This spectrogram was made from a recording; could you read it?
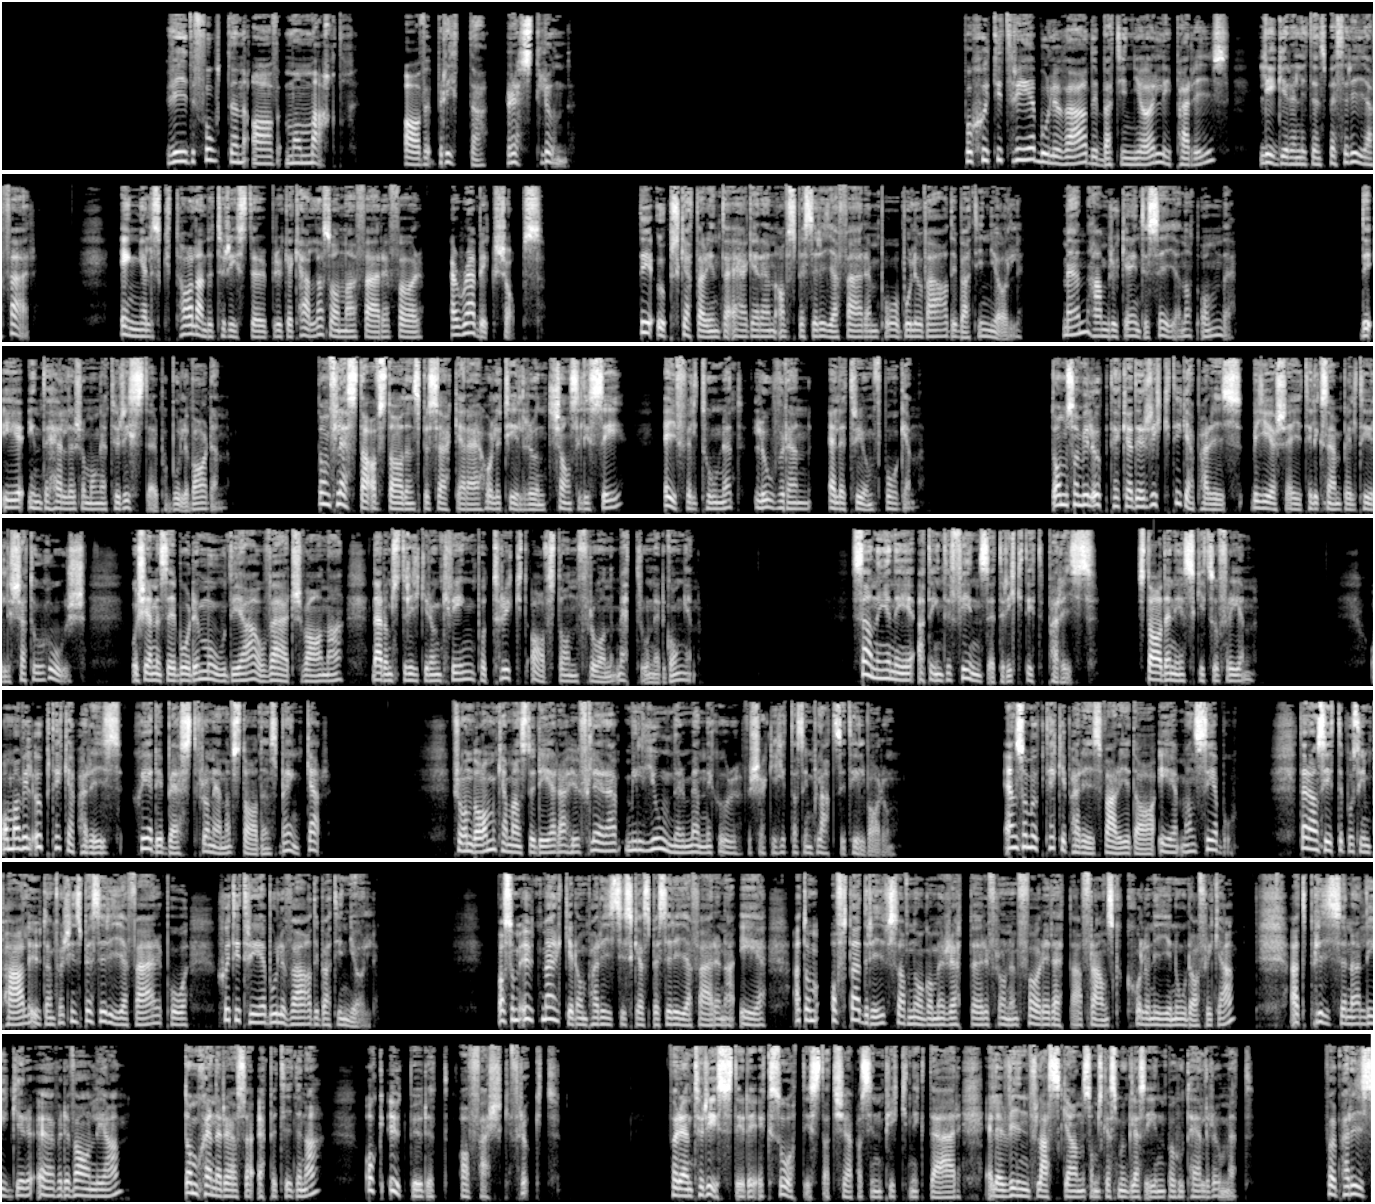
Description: Vid foten av Montmartre – Ljudbok – Laddas ner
